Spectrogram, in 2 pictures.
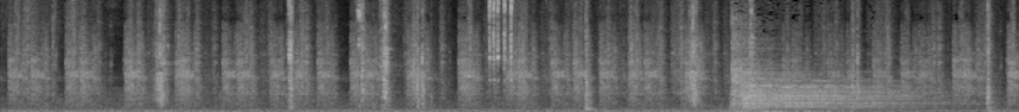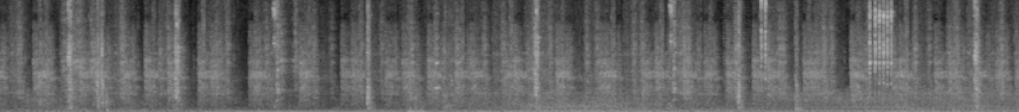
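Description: Metal parts of a generator clatter and click as they are worked on by hand.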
